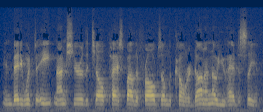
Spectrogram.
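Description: A man's voice: medium pitch, little pitch movement, brisk, dull audio. An older man preaching a sermon to his congregation in a folksy, rambling way, repeating his phrases. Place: church service before a congregation.

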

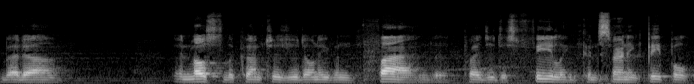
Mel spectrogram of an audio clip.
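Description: A man giving an informal sermon in plain, folksy speech, slowing down to list things one by one. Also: on the low side, little pitch movement. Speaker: preacher.

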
